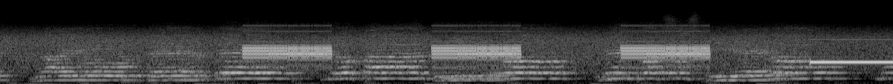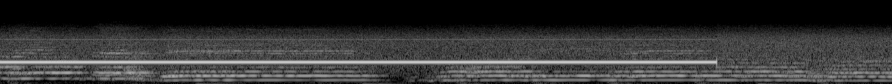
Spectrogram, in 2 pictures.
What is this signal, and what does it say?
Emergency Alert System (SAME) tones (header bursts, then the 1050 Hz attention tone), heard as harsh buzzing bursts, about 520.83 baud, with radio hiss.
